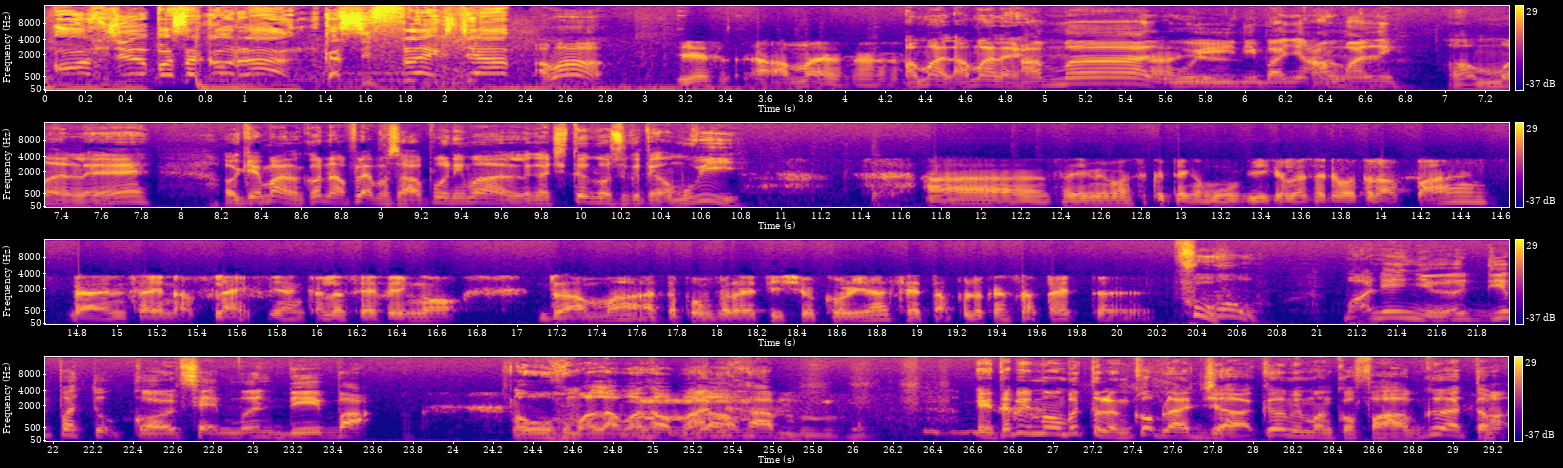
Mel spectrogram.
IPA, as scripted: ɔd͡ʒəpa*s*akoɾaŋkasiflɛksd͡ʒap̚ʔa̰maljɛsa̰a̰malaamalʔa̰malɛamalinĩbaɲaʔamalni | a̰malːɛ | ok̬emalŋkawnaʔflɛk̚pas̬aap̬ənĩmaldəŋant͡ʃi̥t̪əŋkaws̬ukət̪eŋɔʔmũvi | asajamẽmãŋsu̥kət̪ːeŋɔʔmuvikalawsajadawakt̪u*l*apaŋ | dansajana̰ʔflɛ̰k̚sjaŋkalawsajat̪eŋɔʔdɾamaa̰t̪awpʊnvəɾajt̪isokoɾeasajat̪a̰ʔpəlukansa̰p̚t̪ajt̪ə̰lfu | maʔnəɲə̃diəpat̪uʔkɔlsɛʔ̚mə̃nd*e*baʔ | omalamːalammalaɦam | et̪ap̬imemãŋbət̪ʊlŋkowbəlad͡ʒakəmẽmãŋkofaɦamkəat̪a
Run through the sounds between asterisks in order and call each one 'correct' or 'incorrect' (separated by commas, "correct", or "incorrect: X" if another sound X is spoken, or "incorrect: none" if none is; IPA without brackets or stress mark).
correct, correct, correct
